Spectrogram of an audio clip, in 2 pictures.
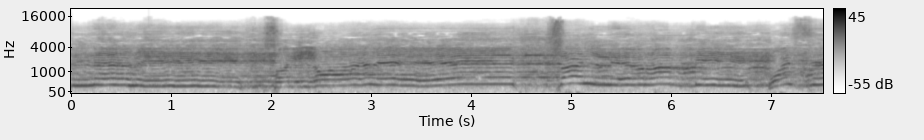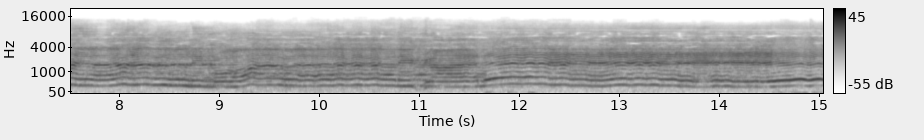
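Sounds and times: man singing melismatic phrases: 0.0 - 15.0.

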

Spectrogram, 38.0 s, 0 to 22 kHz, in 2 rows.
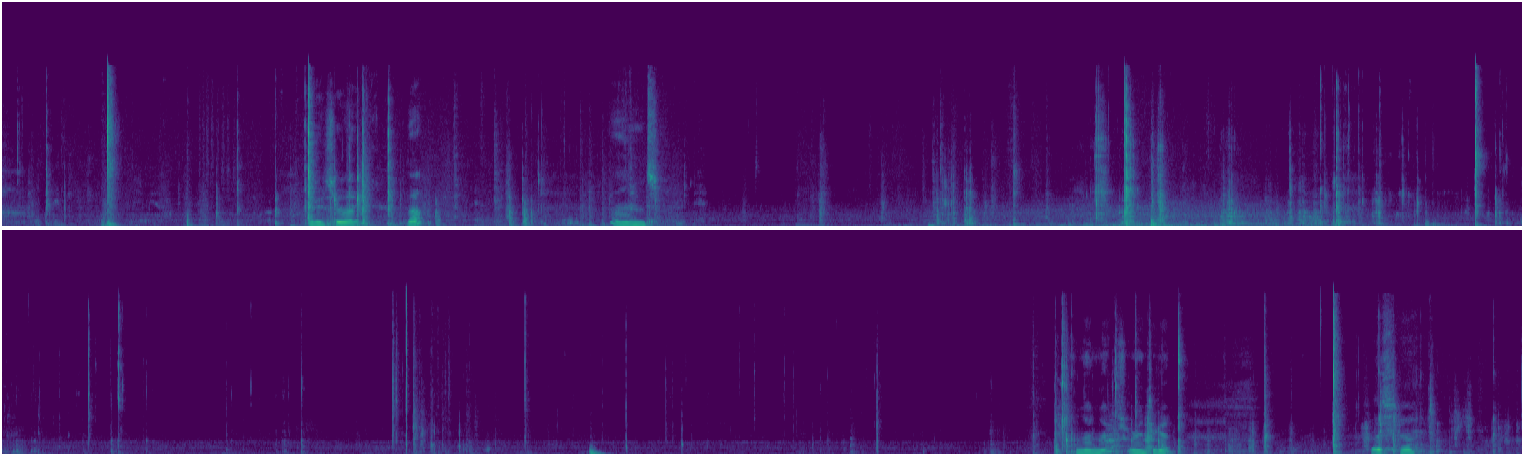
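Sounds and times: plastic pieces clicking together: 16.1 - 21.0, 23.8 - 24.8.

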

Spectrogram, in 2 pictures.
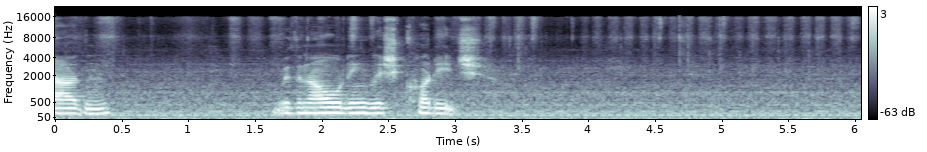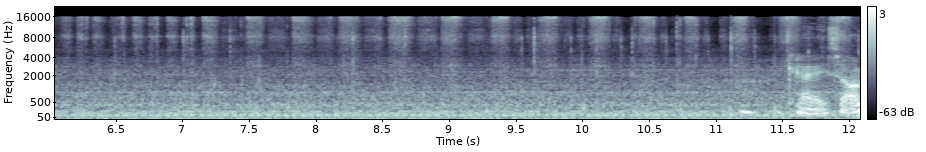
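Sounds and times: scissors scratching balsa wood: 3.3 - 12.0.

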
